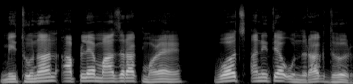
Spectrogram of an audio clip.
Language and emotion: Goan Konkani, neutral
